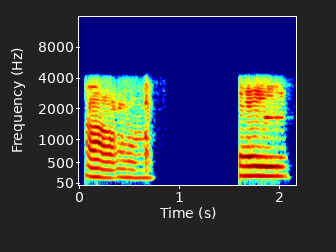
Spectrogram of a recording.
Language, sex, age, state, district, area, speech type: Assamese, female, 30-45, Assam, Udalguri, rural, conversation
